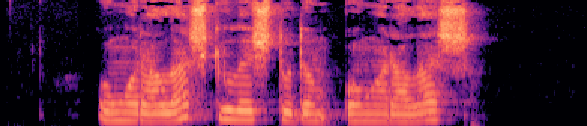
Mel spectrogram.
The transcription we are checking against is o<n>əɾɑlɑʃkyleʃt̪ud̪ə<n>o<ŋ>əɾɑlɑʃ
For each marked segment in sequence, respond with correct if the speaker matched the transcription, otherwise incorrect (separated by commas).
incorrect, incorrect, correct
